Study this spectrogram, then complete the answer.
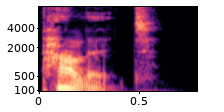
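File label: "palette", British English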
